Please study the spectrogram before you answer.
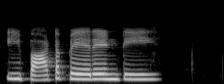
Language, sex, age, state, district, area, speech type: Telugu, female, 30-45, Andhra Pradesh, Guntur, rural, read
